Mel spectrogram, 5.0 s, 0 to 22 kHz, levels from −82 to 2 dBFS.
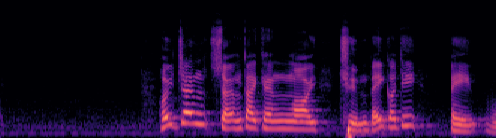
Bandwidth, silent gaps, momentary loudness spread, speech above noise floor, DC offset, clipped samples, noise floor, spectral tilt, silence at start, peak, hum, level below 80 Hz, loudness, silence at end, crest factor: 13 kHz; none; 7 LU; 37 dB; under 0.1%; under 0.1%; -64 dBFS; -5.5 dB/octave; 1.6 s; -10 dBFS; none; -50 dBFS; -28 LUFS; 0 s; 18 dB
